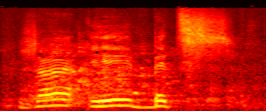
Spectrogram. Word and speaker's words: Jaebets: Comme ça se prononce. Jaébetz. J-A-E-B-E-T-S. – J-A-E-B-E-T-S.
